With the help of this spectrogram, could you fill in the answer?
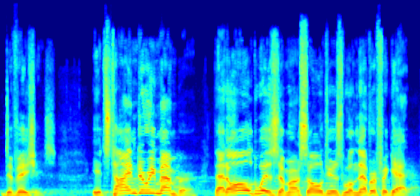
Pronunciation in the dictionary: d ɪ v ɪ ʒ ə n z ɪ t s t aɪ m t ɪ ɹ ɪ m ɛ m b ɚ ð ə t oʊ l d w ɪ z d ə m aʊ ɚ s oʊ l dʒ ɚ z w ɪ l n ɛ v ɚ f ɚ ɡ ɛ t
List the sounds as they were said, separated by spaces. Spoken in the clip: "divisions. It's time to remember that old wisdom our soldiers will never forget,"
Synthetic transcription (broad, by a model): d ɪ v ɪ ʒ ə n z ɪ t s t aɪ m t ɪ ɹ ɪ m ɛ m b ɚ ð ə t oʊ l d w ɪ z d ə m aʊ ɚ s oʊ l dʒ ɚ z w ɪ l n ɛ v ɚ f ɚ ɡ ɛ t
